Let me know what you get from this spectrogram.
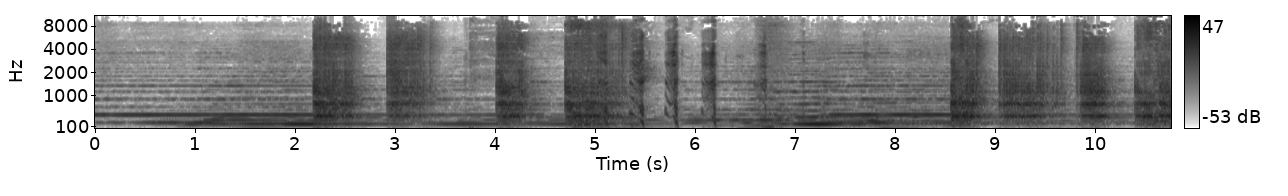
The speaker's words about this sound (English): Mr. Methane. All real farts, folks. All real. My question is, what the fuck did he eat when he farting like that? No, when we had a boy, he explained how he does it. He's able to bring in all kinds of air to expel.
